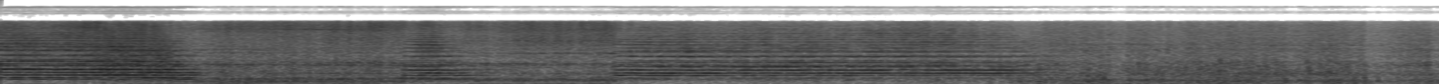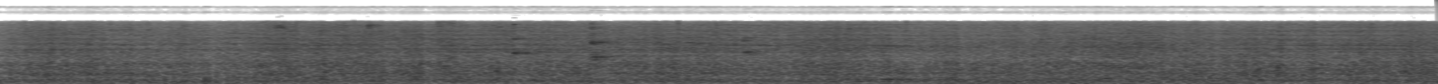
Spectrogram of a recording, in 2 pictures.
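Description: Union Pacific freight locomotive's air horn sounding as it passes. A blast ends about two seconds in, a short toot comes around four seconds, and a long blast runs until about ten seconds in, the close of a grade-crossing horn signal. Then a steady rumble and clatter of autorack cars rolling by on the rails.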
